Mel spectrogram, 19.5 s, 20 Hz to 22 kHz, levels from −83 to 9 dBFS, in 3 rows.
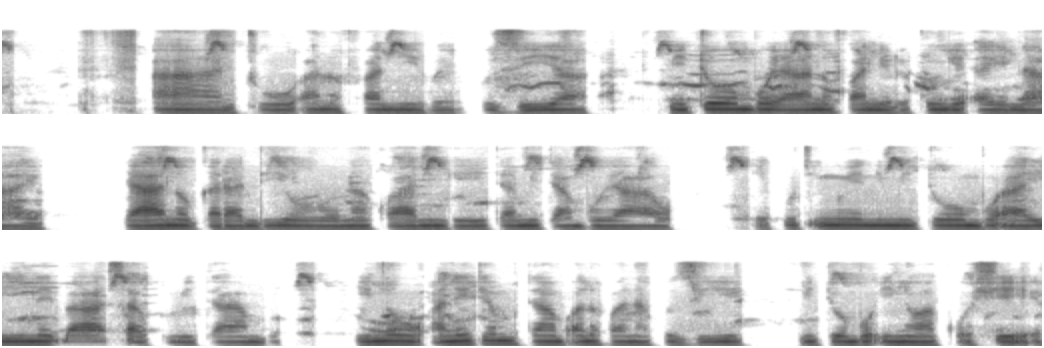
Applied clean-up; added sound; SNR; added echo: none; none; none; none.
